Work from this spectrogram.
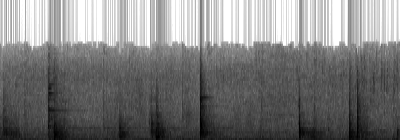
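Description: Cashews and almonds fry in hot ghee for suji halwa, with a soft steady sizzle under a series of sharp stirring scrapes spaced about half a second apart, close by.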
